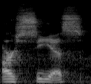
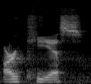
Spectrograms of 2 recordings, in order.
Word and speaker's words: Arceus: When when Lucy is is like rubbing Pikachu he says Arceus instead of Arkeus interestingly.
